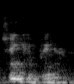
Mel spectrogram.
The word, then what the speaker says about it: chinquapin: It's spelled Chinquapin, chinkapin.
